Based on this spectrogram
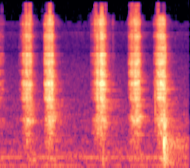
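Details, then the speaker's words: Locked-up built race engine turned by hand gives about five harsh scraping rasps in two seconds, one per turn, like loose metal catching inside. A part is smashed and ground, and a plastic gear is broken and wobbly. Foreign object strike. "That does not sound healthy at all. Oh gosh. Something isn't good. Clearly."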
